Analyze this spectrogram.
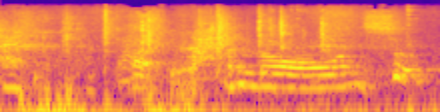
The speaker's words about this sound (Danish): Og ja, hunden Sally.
